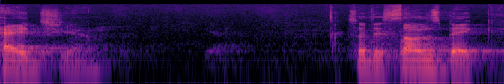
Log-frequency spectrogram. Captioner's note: voiceover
